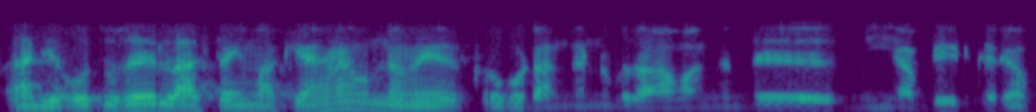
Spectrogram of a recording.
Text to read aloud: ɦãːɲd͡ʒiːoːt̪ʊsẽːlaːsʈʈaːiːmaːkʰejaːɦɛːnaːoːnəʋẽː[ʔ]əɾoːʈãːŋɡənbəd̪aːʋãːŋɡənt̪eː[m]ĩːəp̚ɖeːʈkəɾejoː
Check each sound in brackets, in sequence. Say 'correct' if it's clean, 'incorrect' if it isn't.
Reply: incorrect: k, correct

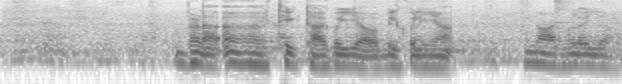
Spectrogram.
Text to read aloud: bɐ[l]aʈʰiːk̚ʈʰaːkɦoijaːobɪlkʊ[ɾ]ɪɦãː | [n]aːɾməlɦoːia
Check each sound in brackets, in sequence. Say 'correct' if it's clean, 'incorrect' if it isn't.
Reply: incorrect: ɽ, incorrect: l, correct

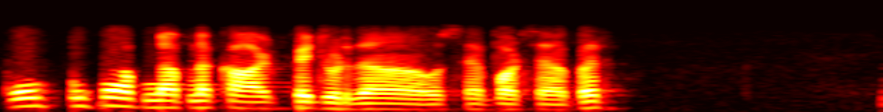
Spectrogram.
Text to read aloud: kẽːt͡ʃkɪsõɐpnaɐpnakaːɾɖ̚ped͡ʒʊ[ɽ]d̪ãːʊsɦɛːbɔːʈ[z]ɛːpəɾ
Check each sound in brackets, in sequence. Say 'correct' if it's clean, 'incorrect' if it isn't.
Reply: correct, incorrect: s

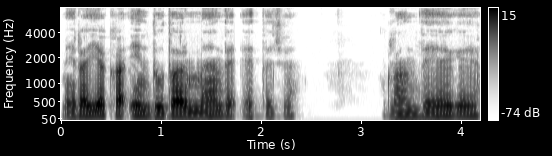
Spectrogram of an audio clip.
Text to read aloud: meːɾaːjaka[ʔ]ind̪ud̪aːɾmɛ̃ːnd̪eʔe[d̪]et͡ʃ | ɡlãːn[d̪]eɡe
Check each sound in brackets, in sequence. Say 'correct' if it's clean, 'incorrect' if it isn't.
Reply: correct, incorrect: t̪, correct

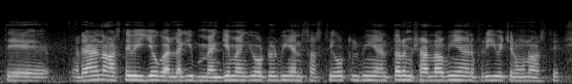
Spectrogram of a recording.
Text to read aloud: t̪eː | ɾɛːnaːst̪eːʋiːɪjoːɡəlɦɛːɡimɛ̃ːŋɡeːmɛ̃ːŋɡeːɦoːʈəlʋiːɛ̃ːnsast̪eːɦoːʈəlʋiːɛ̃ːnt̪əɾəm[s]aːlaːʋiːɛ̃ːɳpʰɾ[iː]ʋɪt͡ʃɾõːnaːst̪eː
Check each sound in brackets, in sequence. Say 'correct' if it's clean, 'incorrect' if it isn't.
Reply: incorrect: ʃ, correct

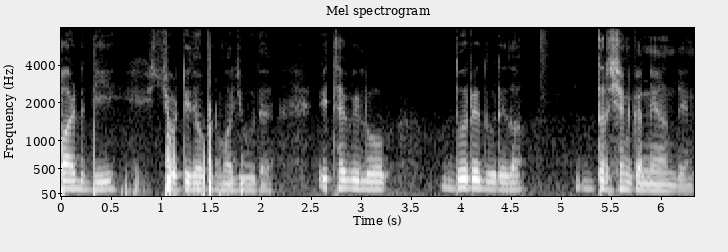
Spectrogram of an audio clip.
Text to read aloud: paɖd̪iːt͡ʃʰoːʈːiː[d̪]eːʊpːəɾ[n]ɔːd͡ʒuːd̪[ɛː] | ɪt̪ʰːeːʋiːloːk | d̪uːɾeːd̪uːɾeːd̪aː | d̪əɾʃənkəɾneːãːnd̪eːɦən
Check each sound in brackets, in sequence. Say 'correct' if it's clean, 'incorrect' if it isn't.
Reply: correct, incorrect: m, correct

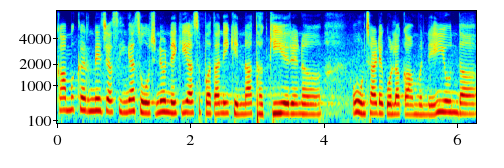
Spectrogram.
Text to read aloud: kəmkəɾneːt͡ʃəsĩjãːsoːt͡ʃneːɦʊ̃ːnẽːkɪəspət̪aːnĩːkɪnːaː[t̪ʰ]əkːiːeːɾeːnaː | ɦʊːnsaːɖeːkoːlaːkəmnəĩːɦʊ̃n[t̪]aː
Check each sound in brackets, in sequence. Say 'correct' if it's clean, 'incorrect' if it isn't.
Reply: correct, incorrect: d̪

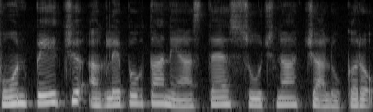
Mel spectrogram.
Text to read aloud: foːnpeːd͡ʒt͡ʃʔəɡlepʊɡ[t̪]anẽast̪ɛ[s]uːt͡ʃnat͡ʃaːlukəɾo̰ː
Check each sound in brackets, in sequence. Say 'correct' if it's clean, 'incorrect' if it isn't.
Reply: correct, correct

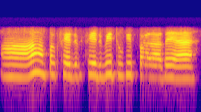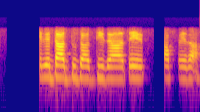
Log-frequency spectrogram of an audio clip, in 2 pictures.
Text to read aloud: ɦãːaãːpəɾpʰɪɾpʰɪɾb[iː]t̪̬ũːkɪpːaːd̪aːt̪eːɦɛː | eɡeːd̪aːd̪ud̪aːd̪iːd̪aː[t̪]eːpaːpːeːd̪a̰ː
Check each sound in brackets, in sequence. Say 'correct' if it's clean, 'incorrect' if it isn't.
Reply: correct, correct

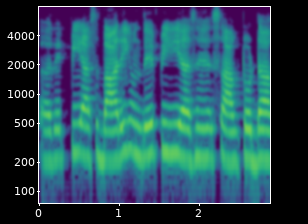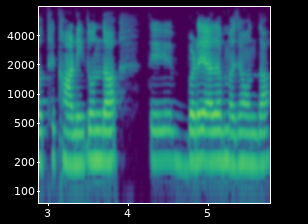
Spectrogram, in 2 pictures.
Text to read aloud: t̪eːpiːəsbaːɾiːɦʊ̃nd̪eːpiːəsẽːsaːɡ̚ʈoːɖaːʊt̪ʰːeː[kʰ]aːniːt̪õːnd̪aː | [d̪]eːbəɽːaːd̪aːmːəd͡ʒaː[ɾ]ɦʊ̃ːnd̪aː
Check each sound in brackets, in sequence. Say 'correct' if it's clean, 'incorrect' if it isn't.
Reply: correct, incorrect: t̪, incorrect: none

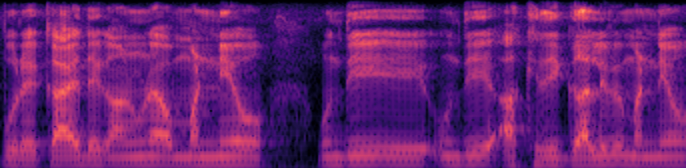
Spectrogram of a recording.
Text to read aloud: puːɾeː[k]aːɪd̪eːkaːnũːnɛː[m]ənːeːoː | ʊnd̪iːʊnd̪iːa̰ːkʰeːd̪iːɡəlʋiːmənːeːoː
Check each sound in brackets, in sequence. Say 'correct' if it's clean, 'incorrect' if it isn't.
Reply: correct, correct

